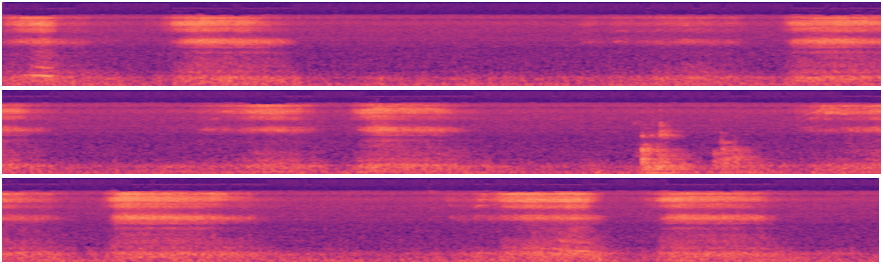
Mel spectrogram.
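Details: Ranmaru, a pet Shiba Inu asleep indoors, snores through the nose with a soft 'pu-pu' sound: breathy, wheezy puffs repeating about every one to one and a half seconds, plus a brief higher whistle midway.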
